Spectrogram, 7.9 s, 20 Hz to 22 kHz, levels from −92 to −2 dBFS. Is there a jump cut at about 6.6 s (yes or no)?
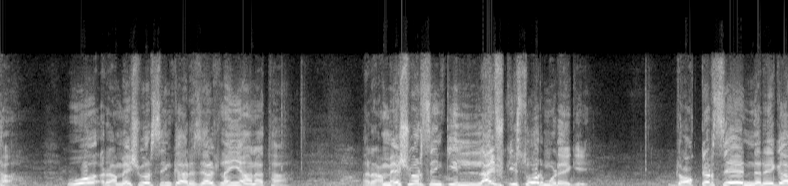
no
